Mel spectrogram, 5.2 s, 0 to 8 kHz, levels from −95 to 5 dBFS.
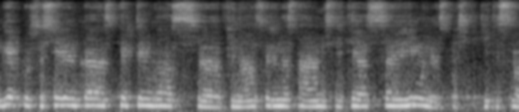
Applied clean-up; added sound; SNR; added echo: neural separator model SepFormer DNS4.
